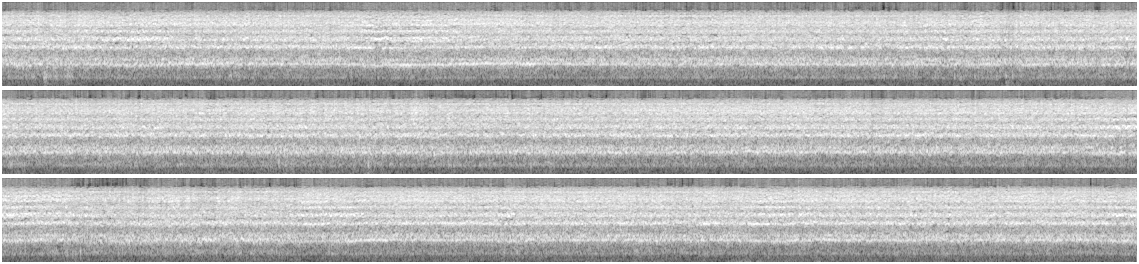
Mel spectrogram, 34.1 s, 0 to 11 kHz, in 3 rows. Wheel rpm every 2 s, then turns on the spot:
230, 220, 230, 230, 230, 230, 230, 230, 230, 230, 240, 220, 220, 230, 230, 230, 230.
none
